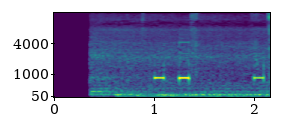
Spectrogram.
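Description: Campbell Guardian accessible pedestrian signal push button sounding its locator tone: a pair of short, high beeps about a second in. This is the repeating tone that lets pedestrians find the button. Under it runs a steady low traffic rumble.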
